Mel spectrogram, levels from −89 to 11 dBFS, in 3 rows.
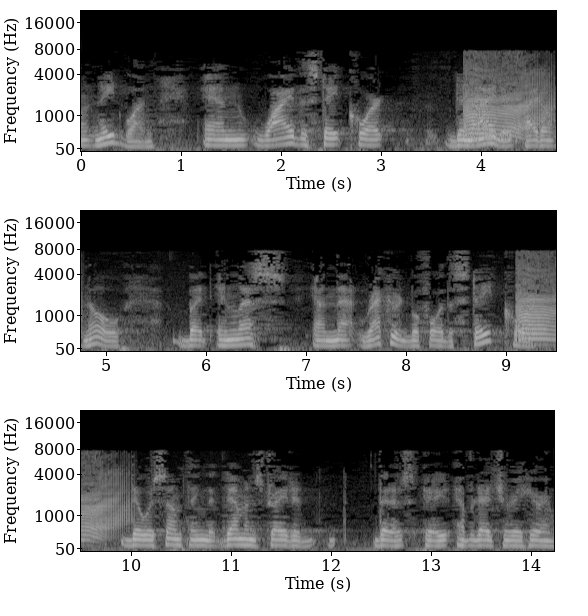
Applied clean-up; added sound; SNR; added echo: none; Fart; 2 dB; none.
